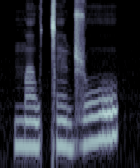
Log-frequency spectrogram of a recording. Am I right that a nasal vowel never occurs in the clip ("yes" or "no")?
no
